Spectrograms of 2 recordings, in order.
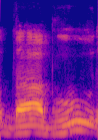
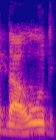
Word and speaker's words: داوود: کریں تو قرآن میں جب یہ لفظ آتا ہے تو داوود آتا ہے، یہ عربی ایکسنٹ کے فلو کے اندر عربی لہجے میں اس کو داوود پڑھنا ہی زبان کے لیے سوٹیبل ہے۔ اردو میں ہم داوود کہنا ہماری زبان پر بوجھل ہو جاتے ہیں ہمارے لہجے کے اندر، اس لیے ہم اس کو کنورٹ کر کے داؤد کہہ دیتے ہیں۔ یہ جو فلو کا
